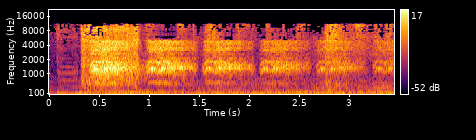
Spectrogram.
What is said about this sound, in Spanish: estos son los pájaros de Hitchcock, no son los halcones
